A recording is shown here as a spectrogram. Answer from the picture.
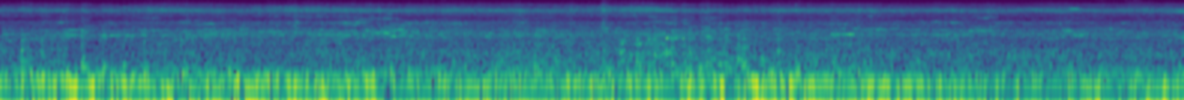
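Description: Intermodal freight train of double-stack container cars and trailer flatcars rolling past, its steel wheels on the rails making a steady low rumble with a thin high hiss over it.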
